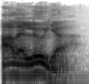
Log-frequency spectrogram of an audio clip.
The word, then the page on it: alleluia: American English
